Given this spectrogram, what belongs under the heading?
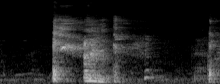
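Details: Three harsh, loose coughs in quick succession, then a shorter fourth, in a quiet room. An older woman coughs every night and has leg pain on waking; a doctor reportedly said allergy; cough.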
